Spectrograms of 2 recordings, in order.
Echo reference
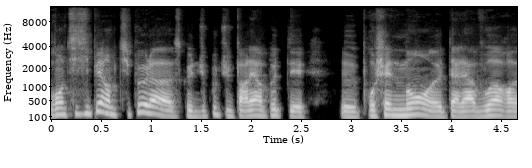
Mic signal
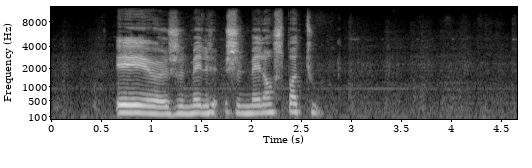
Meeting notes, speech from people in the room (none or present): present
